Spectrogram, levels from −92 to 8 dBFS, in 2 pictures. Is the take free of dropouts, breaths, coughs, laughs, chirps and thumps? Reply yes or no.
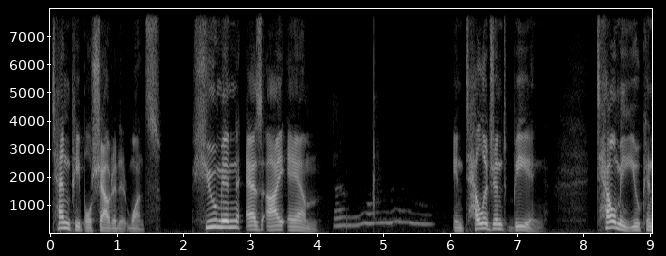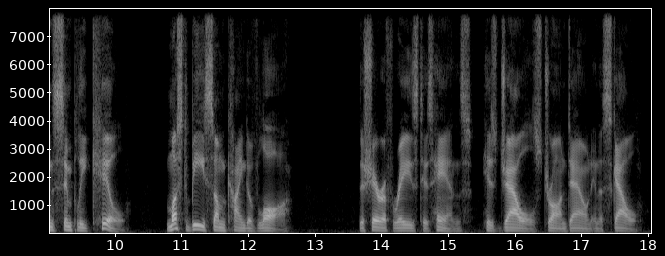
no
